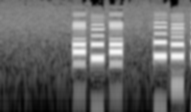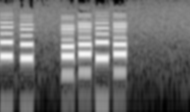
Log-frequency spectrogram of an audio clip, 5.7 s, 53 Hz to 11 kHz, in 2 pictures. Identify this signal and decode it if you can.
DTMF, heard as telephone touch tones, dialled by hand, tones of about 200 ms. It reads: 020 6562 4838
